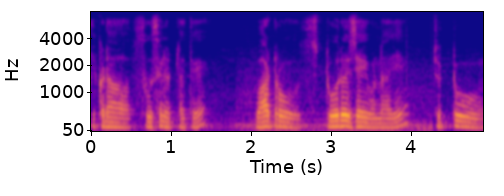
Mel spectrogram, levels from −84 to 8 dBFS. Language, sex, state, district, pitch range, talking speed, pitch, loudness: Telugu, male, Andhra Pradesh, Guntur, 115-135 Hz, 75 wpm, 130 Hz, -19 LUFS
